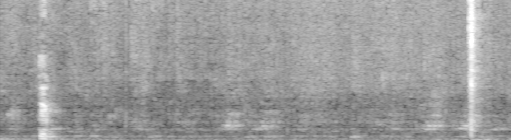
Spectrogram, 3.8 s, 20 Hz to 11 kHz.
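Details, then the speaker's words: LG upright freezer not cooling, stock capacitor fitted: faint low hum from stalled compressor, then sharp clicks as the overload protector trips; faulty start capacitor, replaced with same-value 32 µF 300 VAC. "Okay so magkakaroon ng Ugong yung compressor after a while mag-trip yung olp"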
